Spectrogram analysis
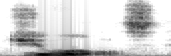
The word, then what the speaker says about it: joule: And it's right here, and it's pronounced joules. Kind of like jewels, like a pirate would have in his pirate chest, but not obviously written the same way because it was someone's name, right?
